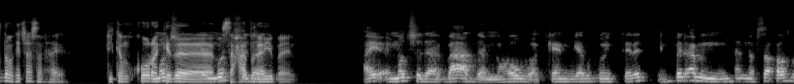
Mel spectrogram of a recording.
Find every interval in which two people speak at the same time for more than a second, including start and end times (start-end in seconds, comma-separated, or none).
1.5-2.8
